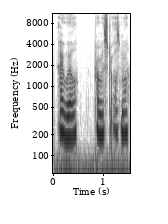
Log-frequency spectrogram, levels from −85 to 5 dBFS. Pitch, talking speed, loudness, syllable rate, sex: 205 Hz, 155 wpm, -18 LUFS, 7.1 syllables/s, female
